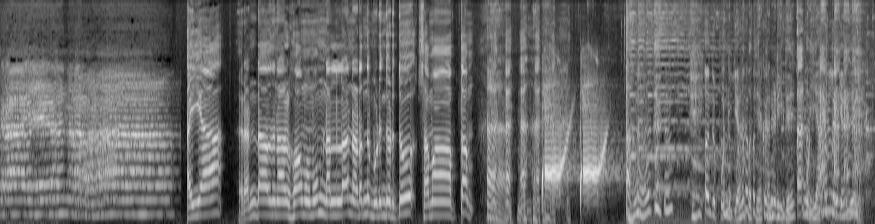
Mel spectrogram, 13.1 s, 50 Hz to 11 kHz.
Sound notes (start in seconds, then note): 7.2 laughs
